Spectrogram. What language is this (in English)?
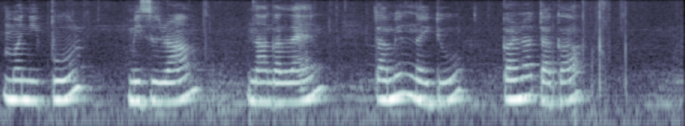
Nepali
